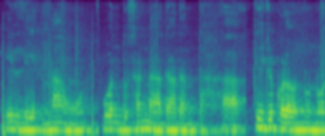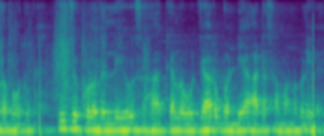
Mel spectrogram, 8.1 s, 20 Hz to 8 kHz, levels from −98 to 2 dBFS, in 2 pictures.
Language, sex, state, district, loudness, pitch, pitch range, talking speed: Kannada, male, Karnataka, Shimoga, -18 LUFS, 110 Hz, 105-115 Hz, 120 wpm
